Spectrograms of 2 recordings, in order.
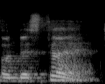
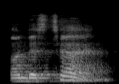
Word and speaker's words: understand: The third one is understand, understand, understand. The fourth one is continue, continue. Now you realize that at the pronunciation of each of these words, it is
